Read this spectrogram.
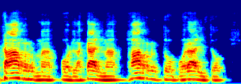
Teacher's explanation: la neutralización un resultado único que en Andalucía en la costa del Pacífico suele ser la vibrante r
